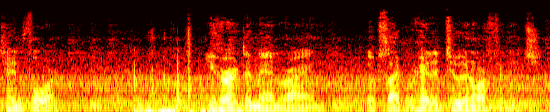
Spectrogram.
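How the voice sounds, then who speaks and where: A man playing a gruff, self-assured field operative in an audio drama, laconic and blunt in his delivery. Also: on the low side, steady tone, normal speed, lightly acted. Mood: confident. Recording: loud music under the voice.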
